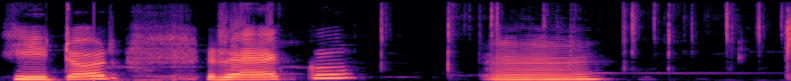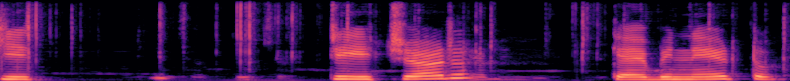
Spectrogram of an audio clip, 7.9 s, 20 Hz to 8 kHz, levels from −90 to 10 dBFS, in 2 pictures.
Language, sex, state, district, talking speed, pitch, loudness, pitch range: Hindi, female, Bihar, Muzaffarpur, 55 wpm, 250 Hz, -15 LUFS, 230-345 Hz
